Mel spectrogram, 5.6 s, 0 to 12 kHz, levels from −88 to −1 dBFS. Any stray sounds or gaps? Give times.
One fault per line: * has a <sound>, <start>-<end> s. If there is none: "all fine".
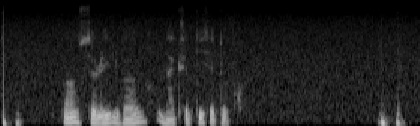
all fine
